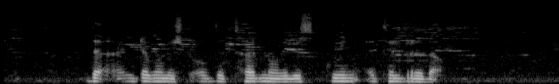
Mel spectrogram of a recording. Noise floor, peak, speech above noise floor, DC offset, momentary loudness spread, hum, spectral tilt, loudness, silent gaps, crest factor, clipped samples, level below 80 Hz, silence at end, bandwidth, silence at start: -58 dBFS; -10 dBFS; 31 dB; under 0.1%; 8 LU; none; -7.5 dB/octave; -27 LUFS; none; 18 dB; under 0.1%; -62 dBFS; 1.2 s; 10.5 kHz; 0.85 s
